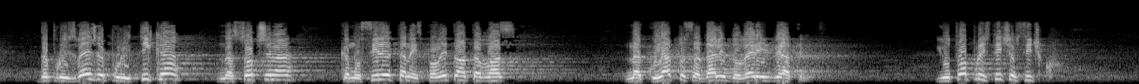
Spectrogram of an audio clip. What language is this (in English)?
Bulgarian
